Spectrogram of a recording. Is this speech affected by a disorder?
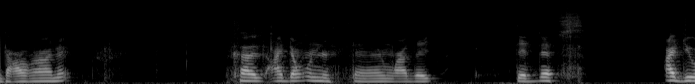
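Yes: cerebral palsy.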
